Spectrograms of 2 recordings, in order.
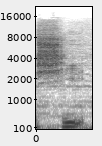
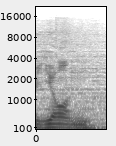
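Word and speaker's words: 四: has two pronunciations so the number four can be pronounced she or yon and you will see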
